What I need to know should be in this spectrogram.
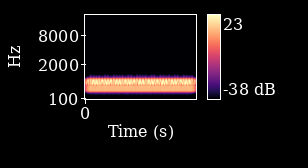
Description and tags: Random Sound created with SuperCollider. Reminds me of sounds in ComputerGames or SciFi-Films, opening doors, beaming something...
ambience, ambient, atmosphere, electronic, horn, sci-fi, sound, supercollider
